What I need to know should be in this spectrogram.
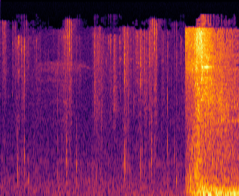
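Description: Footsteps clatter on stone.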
